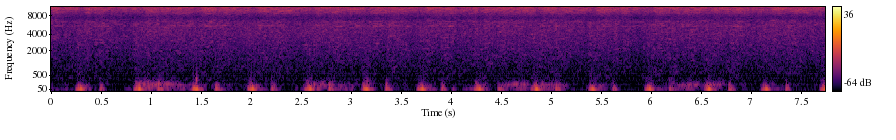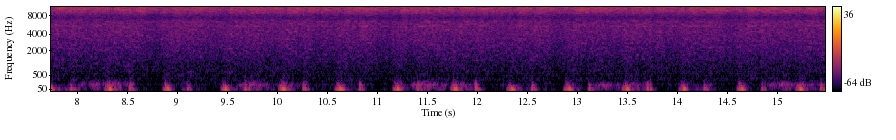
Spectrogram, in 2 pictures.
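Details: Strong, regular, low pounding heartbeat thumps at about 105 beats a minute, with a soft whooshing rumble between beats.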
